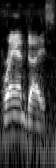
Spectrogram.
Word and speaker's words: Brandeis: Also, the word it's pronounced Brandise, but it's your character's name.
